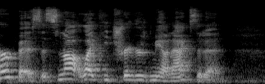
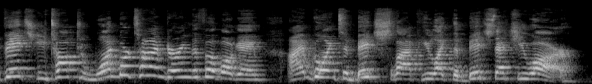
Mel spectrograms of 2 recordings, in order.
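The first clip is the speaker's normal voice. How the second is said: raised, emphatic mock threat; retold threat; 5 semitones higher than usual. Friend threatening her during the game, angry. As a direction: imitate an angry man warning someone.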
